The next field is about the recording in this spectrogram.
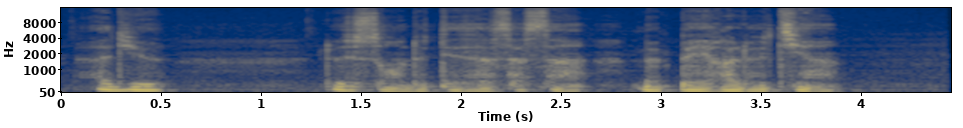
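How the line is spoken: Murmured. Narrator (French): murmura-t-elle

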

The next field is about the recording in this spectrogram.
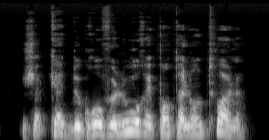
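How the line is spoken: Grumbled. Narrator (French): grommela-t-il

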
